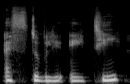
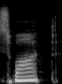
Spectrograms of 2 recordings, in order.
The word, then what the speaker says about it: Swat: And this valley is called, it's spelled SWAT, so it's Swat. But if you're from Burnley, you'd say Swat.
